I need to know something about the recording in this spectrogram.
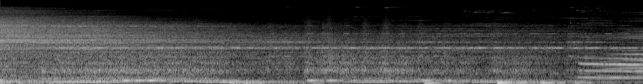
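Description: Percussion ensemble music: low drum or timpani strikes under a sustained noisy wash and a held ringing high tone that slowly fades, with the music quieter in the middle.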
